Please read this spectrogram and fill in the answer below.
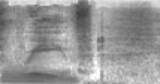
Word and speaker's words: Rueve: one is matt reweave it's r-u-e-v-e but it's pronounced reeve and he is from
